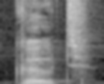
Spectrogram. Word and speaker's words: Goot: in 2019 Murray Goot Goot spelled like boot but with a G and Emeritus professor of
